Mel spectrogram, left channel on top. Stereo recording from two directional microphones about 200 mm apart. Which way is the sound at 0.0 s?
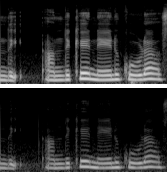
55° left (ahead or behind).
